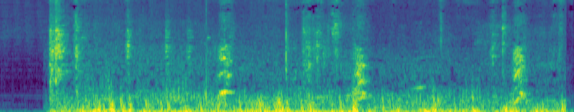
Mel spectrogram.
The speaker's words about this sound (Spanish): Quédate, con el punto donde está ladrando. El punto exacto. Quédate con el punto donde está ladrando. Claro, lo hemos dicho. Primero entran los perros y si detectan a alguien con vida, empiezan a ladrar.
